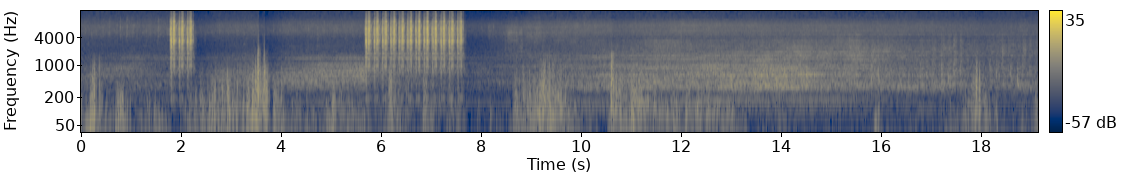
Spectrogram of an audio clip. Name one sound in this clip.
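A freight train rumbles along its track far off.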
